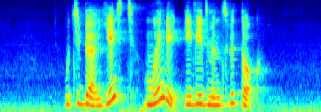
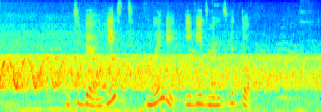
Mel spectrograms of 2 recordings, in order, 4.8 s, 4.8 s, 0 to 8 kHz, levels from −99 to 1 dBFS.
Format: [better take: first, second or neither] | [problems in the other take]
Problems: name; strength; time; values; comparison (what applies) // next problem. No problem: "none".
first | background sound (Motor vehicle (road) / Siren); 4 dB above the speech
